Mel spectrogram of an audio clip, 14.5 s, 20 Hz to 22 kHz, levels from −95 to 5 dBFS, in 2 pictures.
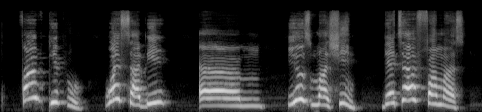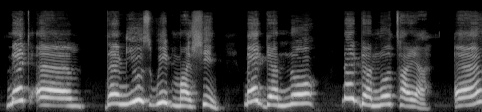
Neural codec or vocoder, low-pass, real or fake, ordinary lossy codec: codec, 32 kHz, 1.9 kbps, SNAC; 14.4 kHz; fake; none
